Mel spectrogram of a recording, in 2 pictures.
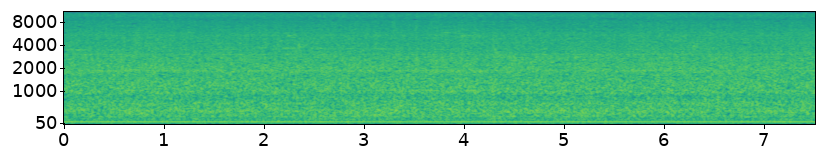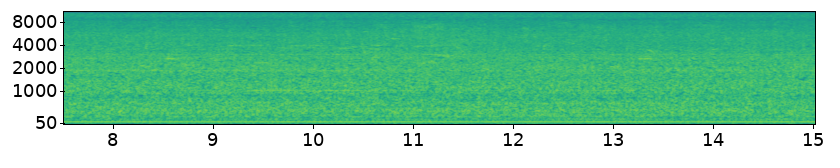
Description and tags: rumble of an engine, maybe a compressor of some kind. Sennheiser ME62 > iRiverH120 /retumbar de una maquina, un compresor quizás
rumble, motor, house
